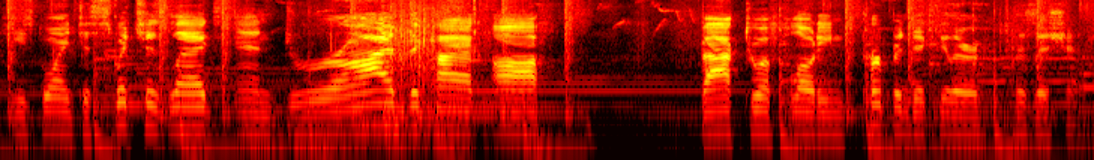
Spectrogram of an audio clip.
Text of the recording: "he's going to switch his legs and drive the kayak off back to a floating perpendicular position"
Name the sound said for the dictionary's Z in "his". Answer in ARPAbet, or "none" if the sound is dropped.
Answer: Z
